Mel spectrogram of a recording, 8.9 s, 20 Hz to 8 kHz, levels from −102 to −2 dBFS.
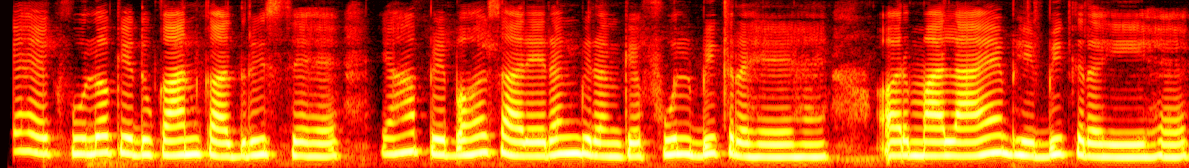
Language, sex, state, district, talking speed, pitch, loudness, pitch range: Hindi, female, Jharkhand, Garhwa, 160 wpm, 250 Hz, -12 LUFS, 230-275 Hz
